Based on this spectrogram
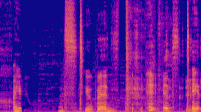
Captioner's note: both laugh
